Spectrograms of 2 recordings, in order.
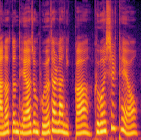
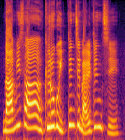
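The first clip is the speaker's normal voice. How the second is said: high, loud defiant retort; bratty, defensive comeback; stubborn insisting; 7 semitones higher, 5 dB louder than usual. A narrator's reading. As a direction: snap that it's none of their business. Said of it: "신우가 박박 우겨대는".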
